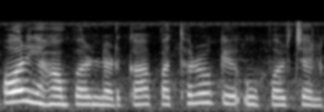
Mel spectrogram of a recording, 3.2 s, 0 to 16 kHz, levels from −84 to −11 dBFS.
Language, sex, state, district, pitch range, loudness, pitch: Hindi, female, Haryana, Rohtak, 245-285 Hz, -19 LUFS, 255 Hz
